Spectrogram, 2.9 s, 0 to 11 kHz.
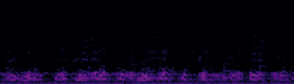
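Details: At an osprey nest platform in Charlo, Montana, a goose parent broods goslings, May 12, 2020. Loud, continuous run of throaty honking calls in quick pulses, with a faint low hum.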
